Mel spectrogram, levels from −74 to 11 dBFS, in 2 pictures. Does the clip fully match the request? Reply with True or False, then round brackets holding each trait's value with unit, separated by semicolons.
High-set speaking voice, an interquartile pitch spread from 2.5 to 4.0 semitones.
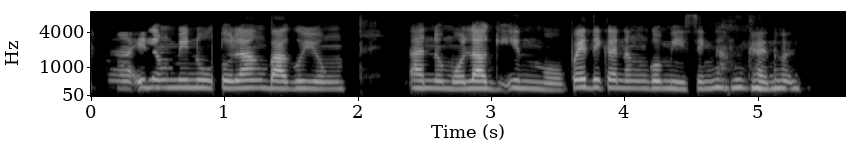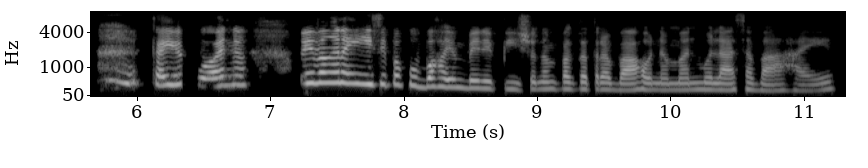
True (220 Hz; 3.1 semitones)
